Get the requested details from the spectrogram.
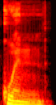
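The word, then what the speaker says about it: Qwen: que se llama en en inglés se pronuncia quen, eh, que son muy avanzados, ¿no?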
